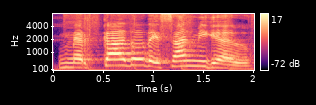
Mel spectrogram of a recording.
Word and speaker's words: Mercado de San Miguel: Mercado de San Miguel. Have I done well? – Mercado de San Miguel.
